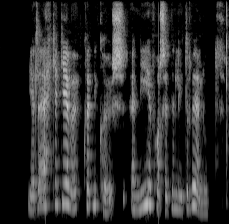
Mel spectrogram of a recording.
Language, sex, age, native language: Icelandic, female, 50-59, Icelandic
